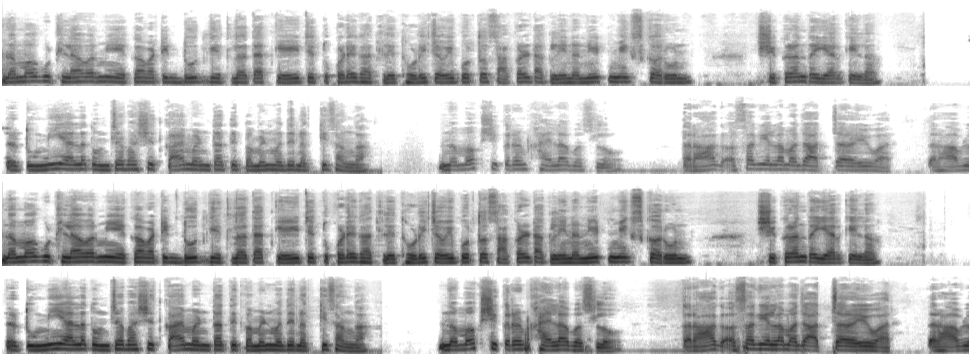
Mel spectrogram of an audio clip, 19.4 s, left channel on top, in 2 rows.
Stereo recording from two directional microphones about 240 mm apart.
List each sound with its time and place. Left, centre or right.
0.0 s speech: right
